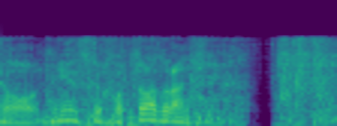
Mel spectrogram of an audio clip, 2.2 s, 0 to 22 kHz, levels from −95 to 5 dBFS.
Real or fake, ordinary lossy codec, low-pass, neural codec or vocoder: fake; none; 7.2 kHz; codec, 16 kHz, 4.8 kbps, FACodec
